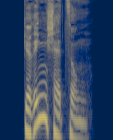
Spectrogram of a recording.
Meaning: contemptuousness
- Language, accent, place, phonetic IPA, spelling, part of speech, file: German, Germany, Berlin, [ɡəˈʁɪŋˌʃɛt͡sʊŋ], Geringschätzung, noun, De-Geringschätzung.ogg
